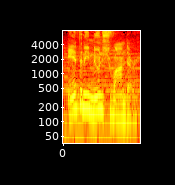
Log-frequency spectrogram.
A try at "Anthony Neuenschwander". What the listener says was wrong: You didn't pronounce it right. It's N-E-U-E-N. It's Neuenschwander. Anthony Neuenschwander.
